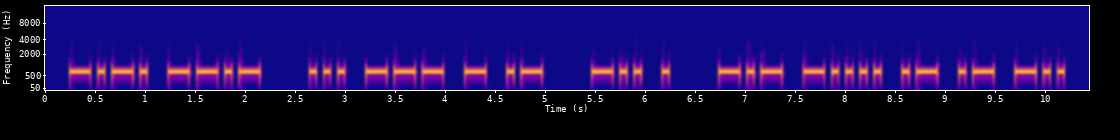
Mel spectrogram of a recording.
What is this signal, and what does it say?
Morse code, heard as a keyed tone, about 17 wpm, 700 Hz. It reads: CQ SOTA DE K6AAD
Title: SOTA QSO Practice 17wpm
